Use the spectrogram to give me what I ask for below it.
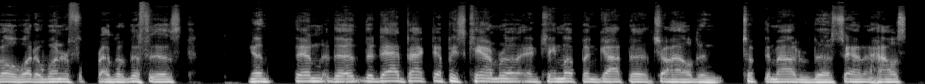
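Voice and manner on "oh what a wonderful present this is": plain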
